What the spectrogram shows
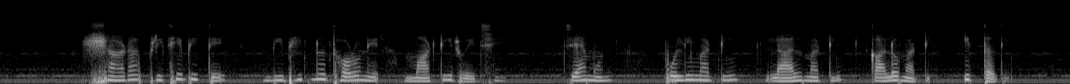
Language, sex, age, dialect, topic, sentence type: Bengali, female, 60-100, Standard Colloquial, agriculture, statement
